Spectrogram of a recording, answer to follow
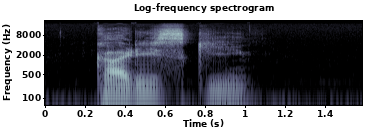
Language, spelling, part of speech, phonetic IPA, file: Polish, kaliski, adjective, [kaˈlʲisʲci], Pl-kaliski.ogg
